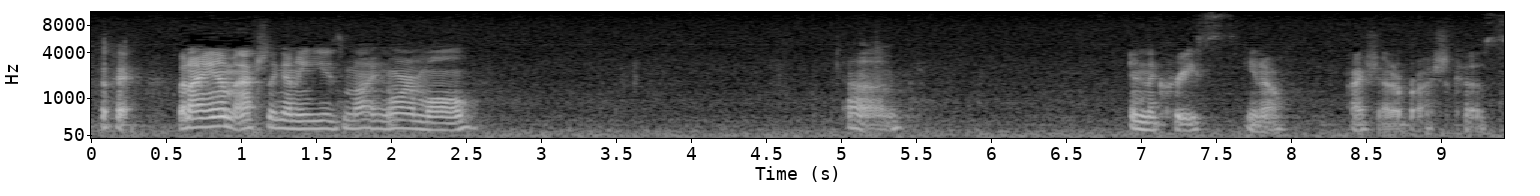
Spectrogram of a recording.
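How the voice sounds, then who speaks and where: A woman's voice: sits low, animated, measured pace, long pauses, fairly bright tone, a little hiss or hum. A woman vlogger chatting casually while doing her makeup, rambling and often losing a word mid-sentence. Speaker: beauty vlogger. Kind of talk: chatty get-ready-with-me.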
